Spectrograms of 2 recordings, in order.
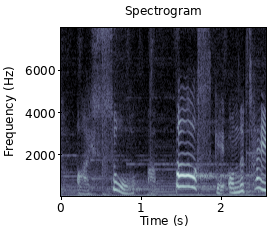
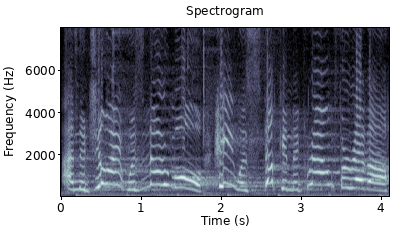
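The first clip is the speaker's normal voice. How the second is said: high, loud proclamation; big storybook climax; triumphant; 13 semitones higher, 8 dB louder than usual. Acted. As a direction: announce the giant's defeat with glee.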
